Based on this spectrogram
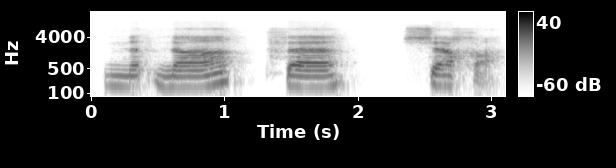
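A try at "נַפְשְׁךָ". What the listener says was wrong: Naf. It's naf. It's more of a blend. Naf shecha. Particularly when you do have the letters, but there's 2 dots under it, you do have a blend there because it's a mouthful to say a nafeshecha. So it's nafshecha.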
